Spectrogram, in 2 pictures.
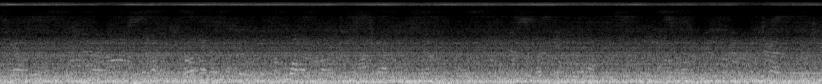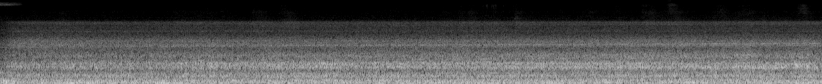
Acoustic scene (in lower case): subway train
